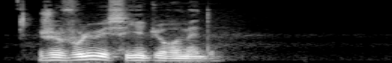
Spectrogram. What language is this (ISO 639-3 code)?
fra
